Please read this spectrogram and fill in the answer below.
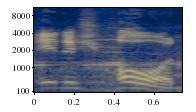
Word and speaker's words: Inishowen: And behind us, oh my goodness, we're gonna be talking about, this is the, I'm gonna mispronounce this one as well, Inishowen. No, Inishowen.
